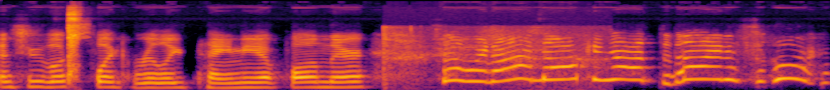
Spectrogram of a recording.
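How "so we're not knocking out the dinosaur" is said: very high-pitched shout that sounds far off. Voicing Hannah atop a dinosaur, yelling down: yelling from far away. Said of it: "yells from the top of the dinosaur".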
